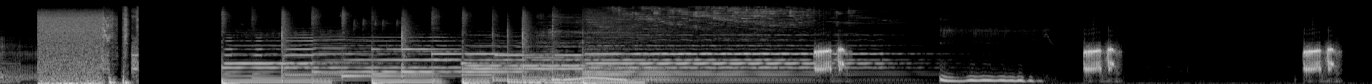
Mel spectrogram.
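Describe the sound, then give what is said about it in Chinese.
A burst of static gives way to a frog's droning, buzzy croak that holds for several seconds, followed by a warbling call and a few short, sharp croaks spaced apart. No one speaks. “呃呃，结果硬币还是被青蛙给吃了。”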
